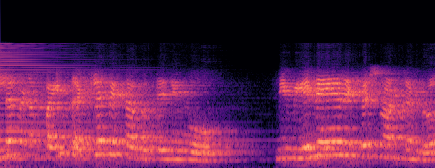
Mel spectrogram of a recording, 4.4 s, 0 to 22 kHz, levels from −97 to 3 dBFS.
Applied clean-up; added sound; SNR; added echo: neural separator model SepFormer DNS4.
